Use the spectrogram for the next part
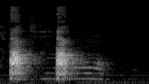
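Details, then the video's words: Maltese dog indoors, recovering at home after cruciate ligament and spay surgeries, barking angrily: two sharp mid-pitched barks about half a second apart, the second trailing off, with a person talking nearby. "화가 난다 화가 난다😱 | 말티즈는 참지않긔"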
